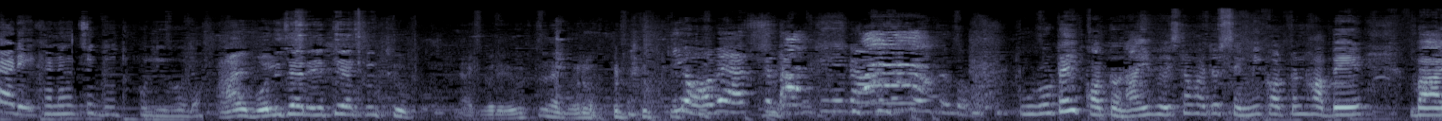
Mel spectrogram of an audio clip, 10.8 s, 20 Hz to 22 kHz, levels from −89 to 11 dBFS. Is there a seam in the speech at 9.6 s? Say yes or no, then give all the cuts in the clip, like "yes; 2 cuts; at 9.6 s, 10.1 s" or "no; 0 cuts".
no; 2 cuts; at 1.5 s, 7.6 s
